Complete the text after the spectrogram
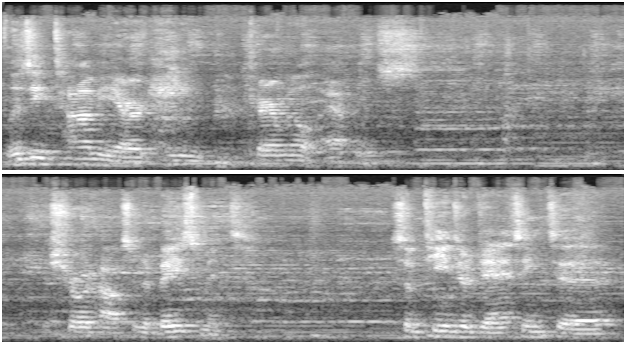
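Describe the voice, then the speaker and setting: Guy narrating a script dramatically, average pitch, way off the mic in an echoey room. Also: fairly even intonation, unhurried, pauses often. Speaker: stage-direction narrator. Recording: very echoey, distant mic, music behind.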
